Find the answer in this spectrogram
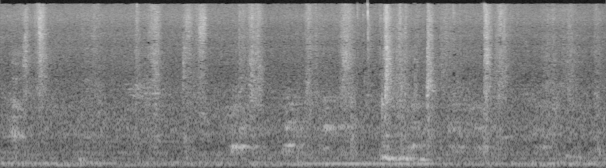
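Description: A dog whimpering a few times in short, high calls, over scattered clicks and a steady low hum.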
